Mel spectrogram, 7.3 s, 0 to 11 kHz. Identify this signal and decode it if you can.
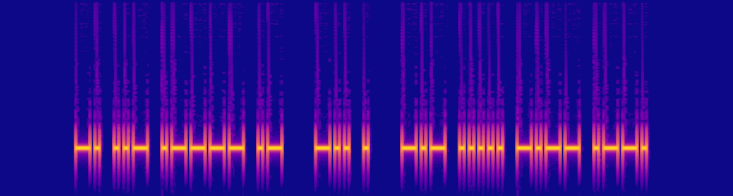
Morse code, heard as a keyed tone, about 25 wpm, 700 Hz. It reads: NU1A DE K5YP
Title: USA Callsign DE Callsign - 4 Characters - 25wpm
